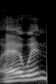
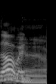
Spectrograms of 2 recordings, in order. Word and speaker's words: Arwen: Is it Arwen or Airwin? Am I saying it wrong? Yeah, I think you're right. No, I think you got I it. think it's Arwen.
